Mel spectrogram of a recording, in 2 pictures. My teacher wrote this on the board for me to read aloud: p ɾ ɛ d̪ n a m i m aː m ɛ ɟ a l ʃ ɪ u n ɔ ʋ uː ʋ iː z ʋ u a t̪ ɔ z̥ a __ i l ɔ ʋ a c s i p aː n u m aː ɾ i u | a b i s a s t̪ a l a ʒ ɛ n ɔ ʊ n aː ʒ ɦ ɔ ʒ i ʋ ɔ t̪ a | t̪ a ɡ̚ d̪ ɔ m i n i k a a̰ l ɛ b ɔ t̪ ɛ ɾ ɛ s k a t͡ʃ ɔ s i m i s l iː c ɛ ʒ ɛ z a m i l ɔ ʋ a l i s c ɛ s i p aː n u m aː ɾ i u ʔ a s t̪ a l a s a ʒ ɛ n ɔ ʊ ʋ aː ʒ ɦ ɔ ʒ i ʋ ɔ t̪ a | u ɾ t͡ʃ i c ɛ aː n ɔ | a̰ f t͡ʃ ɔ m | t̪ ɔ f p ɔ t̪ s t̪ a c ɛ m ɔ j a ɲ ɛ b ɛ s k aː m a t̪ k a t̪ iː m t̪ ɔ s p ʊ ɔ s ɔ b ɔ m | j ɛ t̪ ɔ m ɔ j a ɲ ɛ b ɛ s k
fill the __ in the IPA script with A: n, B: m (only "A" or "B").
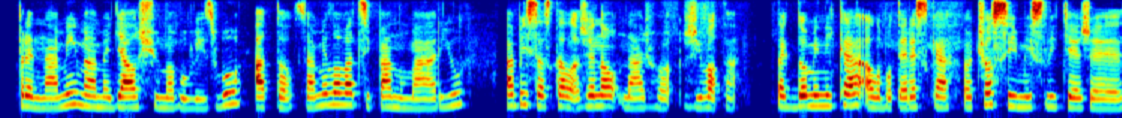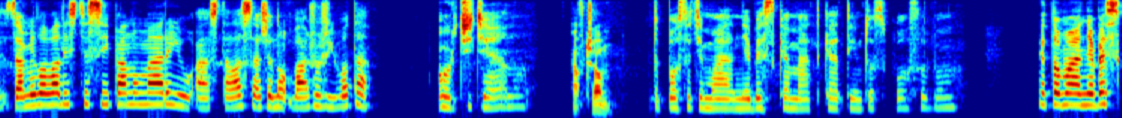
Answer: B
